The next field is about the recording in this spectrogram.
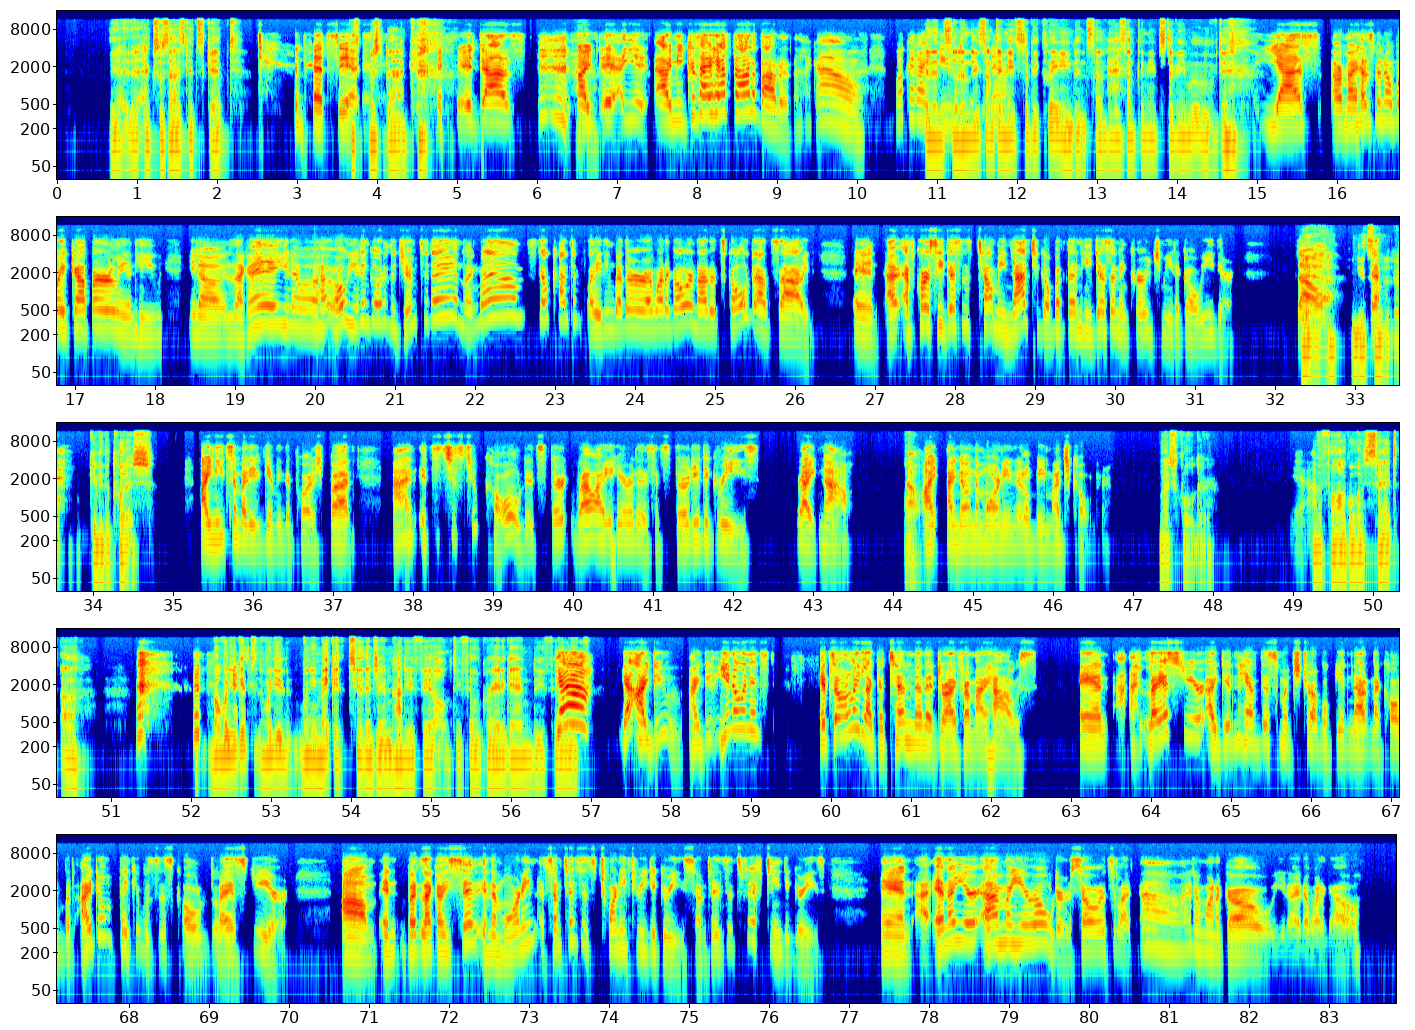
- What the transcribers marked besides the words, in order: laugh; laughing while speaking: "It does"; chuckle; chuckle; other background noise; laugh
- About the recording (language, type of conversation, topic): English, unstructured, What goal have you set that made you really happy?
